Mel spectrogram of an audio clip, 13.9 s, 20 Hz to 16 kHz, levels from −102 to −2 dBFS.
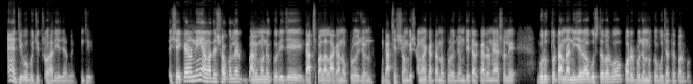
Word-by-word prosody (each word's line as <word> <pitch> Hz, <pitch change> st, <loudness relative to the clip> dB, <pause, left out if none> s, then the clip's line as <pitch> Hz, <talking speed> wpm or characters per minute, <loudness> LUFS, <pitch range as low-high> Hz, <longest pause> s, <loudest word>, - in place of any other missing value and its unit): হ্যাঁ, -, -, +3 dB
জীববৈচিত্র্য 115 Hz, -1 st, -4 dB
হারিয়ে 95 Hz, -1 st, -3 dB
যাবে। 95 Hz, +2 st, -9 dB, 0.3 s
জি। 90 Hz, -, -7 dB, 1.6 s
তো -, -, -5 dB
সেই 125 Hz, -, +4 dB
কারণেই 185 Hz, +5 st, +4 dB
আমাদের 155 Hz, -1 st, +3 dB
সকলের 145 Hz, +2 st, +1 dB, 0.3 s
আমি 120 Hz, +2 st, +2 dB
মনে 125 Hz, 0 st, 0 dB
করি 120 Hz, 0 st, -1 dB
যে 120 Hz, -, +2 dB, 0.3 s
গাছপালা 110 Hz, 0 st, +3 dB
লাগানো 105 Hz, 0 st, +1 dB
প্রয়োজন। 100 Hz, -2 st, -3 dB, 0.4 s
গাছের 100 Hz, +2 st, 0 dB
সঙ্গে 105 Hz, 0 st, -2 dB
সময় 110 Hz, +1 st, -1 dB
কাটানো 105 Hz, -1 st, -1 dB
প্রয়োজন। 100 Hz, -1 st, -5 dB
যেটার 105 Hz, -1 st, 0 dB
কারণে 105 Hz, -1 st, +1 dB
আসলে 105 Hz, +1 st, -4 dB, 0.6 s
গুরুত্বটা 130 Hz, 0 st, +3 dB
আমরা 120 Hz, -1 st, +5 dB
নিজেরাও 125 Hz, +1 st, +3 dB
বুঝতে 120 Hz, 0 st, -1 dB
পারবো, 125 Hz, +1 st, 0 dB, 0.2 s
পরের 115 Hz, -1 st, +2 dB
প্রজন্মকেও 105 Hz, -2 st, -2 dB
বোঝাতে 100 Hz, -, -4 dB
পারব। -, -, -4 dB
110 Hz, 145 wpm, -24 LUFS, 105-125 Hz, 1.6 s, আমরা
